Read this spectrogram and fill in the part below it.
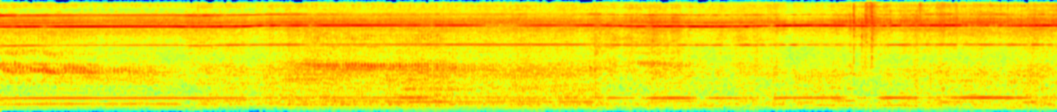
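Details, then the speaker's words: Vax Power upright vacuum, height control raised from low setting: steady high whine with thin rubbing squeal and uneven flutter as belt wraps round worn-through brush roll end, getting very warm; brush roll presumed scrap. "No, I was sort of hoping that it was going to snap and be a bit exciting on camera. It's definitely wrapped around."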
